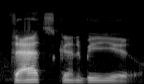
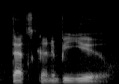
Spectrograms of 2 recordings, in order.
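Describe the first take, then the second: First: "That's" punched loud, then falling; stress on That's. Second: Said in the usual way. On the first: Real, not acted. Dominant speaker insisting to his sub, "That's" stressed loudly. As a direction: hit "That's" hard to drive it home. Repeats the line for emphasis.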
